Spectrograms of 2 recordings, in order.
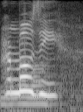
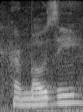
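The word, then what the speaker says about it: Hormozi: Hermosi. Hermosi. It's spelled Hermozi.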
